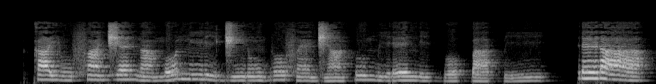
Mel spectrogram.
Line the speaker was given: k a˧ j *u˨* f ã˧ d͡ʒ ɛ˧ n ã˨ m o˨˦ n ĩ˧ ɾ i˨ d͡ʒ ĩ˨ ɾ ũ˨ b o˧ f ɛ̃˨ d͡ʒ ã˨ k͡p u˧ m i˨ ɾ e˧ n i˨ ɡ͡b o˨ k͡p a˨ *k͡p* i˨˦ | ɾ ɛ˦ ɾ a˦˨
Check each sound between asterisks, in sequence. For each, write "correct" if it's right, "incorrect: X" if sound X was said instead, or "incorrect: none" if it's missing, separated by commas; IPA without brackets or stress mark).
correct, correct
